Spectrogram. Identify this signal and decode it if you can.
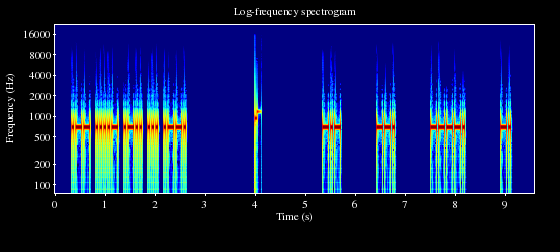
Morse code, heard as a keyed tone, about 30 wpm, spaced as for 17 wpm, 700 Hz. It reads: W4LSP KG9N
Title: USA Call Signs - 6x Character Spacing - 30wpm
